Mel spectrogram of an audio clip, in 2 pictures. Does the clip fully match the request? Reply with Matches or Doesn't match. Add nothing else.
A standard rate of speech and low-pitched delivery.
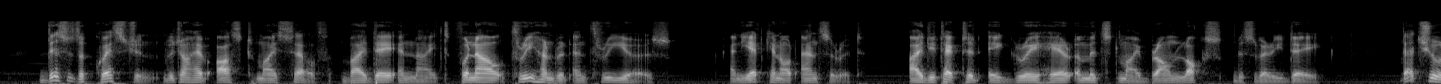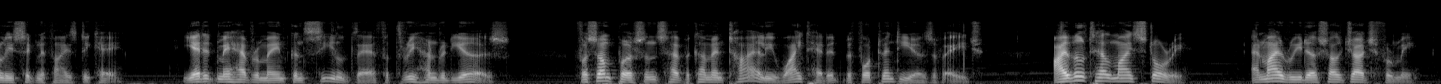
Matches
